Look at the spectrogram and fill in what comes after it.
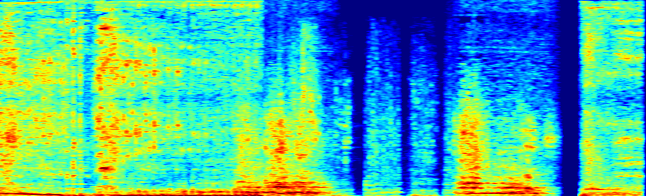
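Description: Animated lion character roaring, loud and rough, the pitch falling at the start; the level dips a few times and cuts out to silence for a moment near the end before the roar starts again.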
